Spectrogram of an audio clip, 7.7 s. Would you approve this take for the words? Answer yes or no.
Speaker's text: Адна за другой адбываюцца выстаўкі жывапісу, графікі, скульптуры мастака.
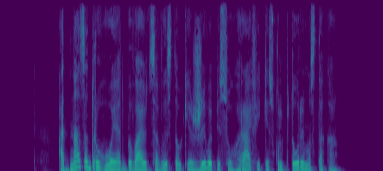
yes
